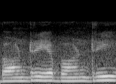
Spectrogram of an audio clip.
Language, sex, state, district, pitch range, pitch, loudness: Hindi, male, Uttar Pradesh, Varanasi, 160-185 Hz, 165 Hz, -14 LUFS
